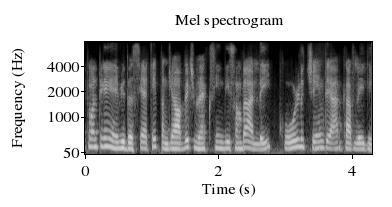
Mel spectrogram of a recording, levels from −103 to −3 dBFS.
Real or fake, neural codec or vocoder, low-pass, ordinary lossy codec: fake; codec, 16 kHz, 1 kbps, X-Codec, HuBERT features, trained on general audio; none; none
